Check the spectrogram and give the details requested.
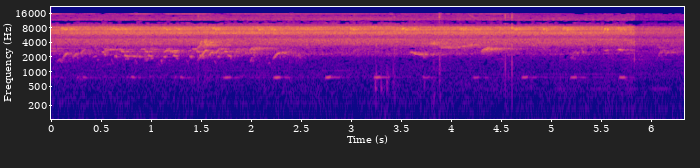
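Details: Male Malabar Trogon at Thommankuthu Ecotourism Center, Idukki, Kerala, on a riverside trail on 9 April 2021, gives soft, low, evenly spaced notes under a steady high insect hiss, with other birds faintly calling.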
